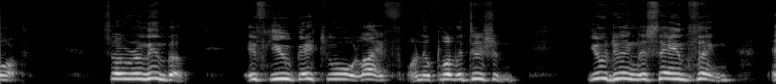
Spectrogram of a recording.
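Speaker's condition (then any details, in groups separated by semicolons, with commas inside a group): Quadriplegic cerebral palsy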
